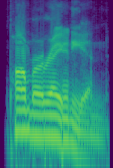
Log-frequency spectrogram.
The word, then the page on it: Pomeranian: American English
